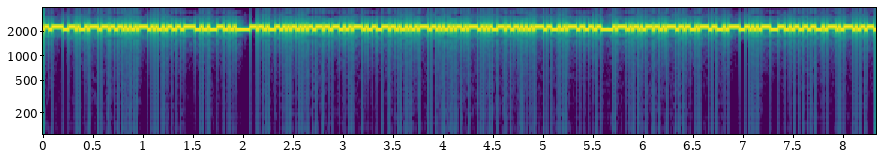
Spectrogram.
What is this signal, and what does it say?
RTTY, about 45.45 baud. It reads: THE REFIT, USS NEW JERSEY RECEIVED ELECTRONIC
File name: fsk170 / USS-New-Jersey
